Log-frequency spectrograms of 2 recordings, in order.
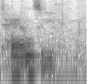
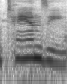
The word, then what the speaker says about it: Tanzy: It's like Tanzy. Oh, Tanzy.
